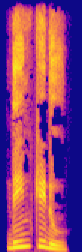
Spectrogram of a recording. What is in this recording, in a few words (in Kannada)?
"ಧಿಂಕಿಡು", Kannada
